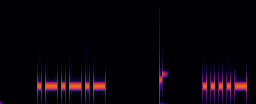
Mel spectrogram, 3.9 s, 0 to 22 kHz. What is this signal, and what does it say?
Morse code, heard as a keyed tone, about 20 wpm, 700 Hz. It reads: . 4
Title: Single Character (Letter:Number:Punctuation:Prosign) - Rapid-Fire - 20wpm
